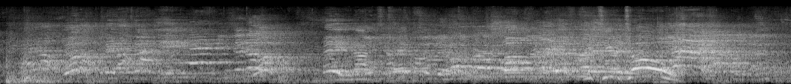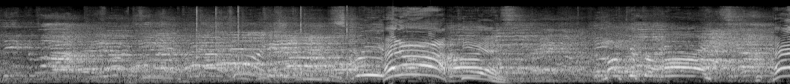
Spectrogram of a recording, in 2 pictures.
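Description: Wrestlers thud and scuffle on a mat.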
